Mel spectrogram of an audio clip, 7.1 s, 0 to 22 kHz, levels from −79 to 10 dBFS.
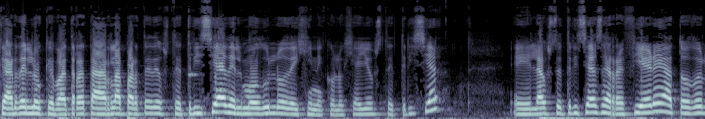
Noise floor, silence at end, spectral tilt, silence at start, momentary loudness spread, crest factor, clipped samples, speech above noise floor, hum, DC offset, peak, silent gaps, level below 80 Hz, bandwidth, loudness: -39 dBFS; 0 s; -6 dB/octave; 0 s; 10 LU; 10 dB; 0.6%; 29 dB; none; under 0.1%; 0 dBFS; none; -30 dBFS; over 20 kHz; -10 LUFS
